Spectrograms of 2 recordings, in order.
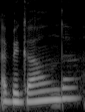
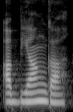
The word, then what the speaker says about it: Abhyanga: Abhiganda? Oh, Abhyanga. Abhyanga.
